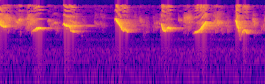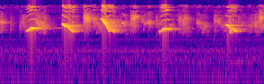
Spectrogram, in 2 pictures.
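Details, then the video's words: A red-cowled cardinal starts its song low and builds it up, singing bright whistled phrases that swoop down and then up, about one each second, over a faint low hum. "Galo de campina começando BAIXO e aumentando o CANTO"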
